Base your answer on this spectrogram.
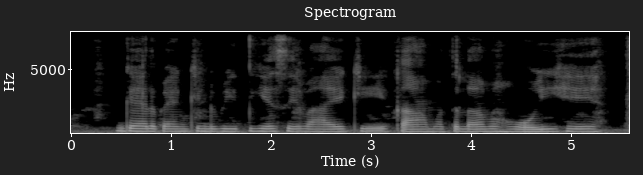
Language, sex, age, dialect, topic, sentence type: Magahi, female, 25-30, Southern, banking, question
